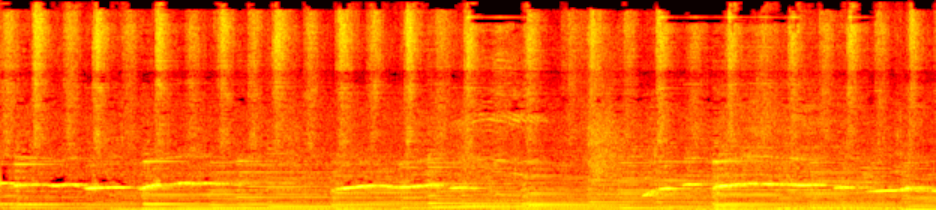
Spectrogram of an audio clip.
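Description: A man whistles a melody into a microphone in clear high phrases, each sliding up into its first note. Under it, sustained chords are played on an electric stage piano.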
